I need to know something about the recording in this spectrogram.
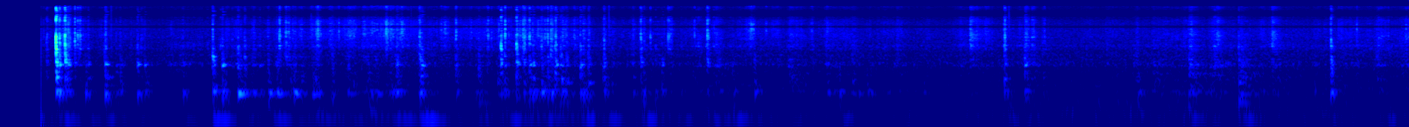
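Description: Young stone martens scampering on wooden floorboards: an irregular patter of small paw taps and scrabbles, busiest in the first half and sparser later.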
